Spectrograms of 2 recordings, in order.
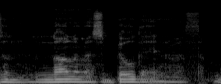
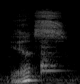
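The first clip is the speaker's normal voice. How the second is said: higher, puzzled question; bewildered; 4 semitones higher than usual. A narrator's reading. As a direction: answer as if baffled.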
